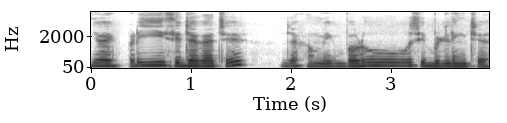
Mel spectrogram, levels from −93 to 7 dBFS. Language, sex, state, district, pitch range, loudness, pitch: Garhwali, male, Uttarakhand, Tehri Garhwal, 135-155 Hz, -18 LUFS, 140 Hz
